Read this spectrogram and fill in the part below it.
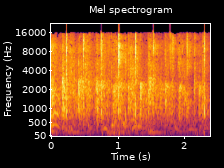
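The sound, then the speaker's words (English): An audience at a talk with a filmmaker claps steadily, a dense, continuous patter of many hands with small sharp peaks, fairly loud throughout, with faint voices murmuring underneath. “Round of applause”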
